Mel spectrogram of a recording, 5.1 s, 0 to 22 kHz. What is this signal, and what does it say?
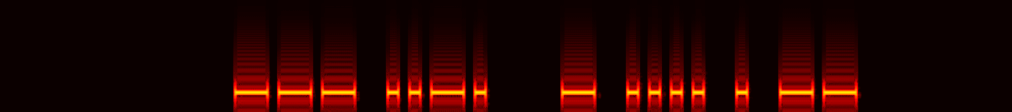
Morse code, heard as a keyed tone, about 22 wpm, 700 Hz. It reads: OF THEM
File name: practice / 22wpm / Build A Phrase - 2-Word Phrases - 22wpm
